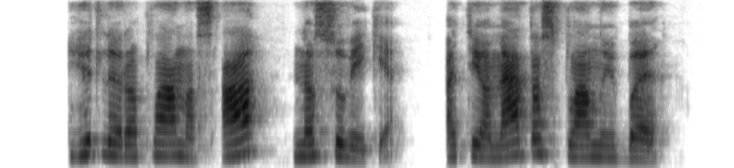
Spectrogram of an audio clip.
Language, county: Lithuanian, Klaipėda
